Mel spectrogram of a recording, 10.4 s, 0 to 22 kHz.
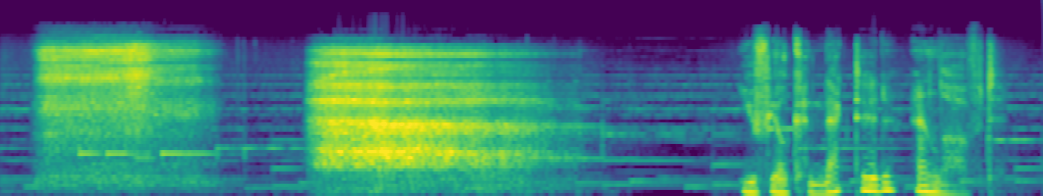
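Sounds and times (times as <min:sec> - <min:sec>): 
slow deep breath in through the nose and forceful exhale through the mouth: 0:00.2 - 0:02.4, 0:03.0 - 0:06.2
speech: 0:07.4 - 0:09.8.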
